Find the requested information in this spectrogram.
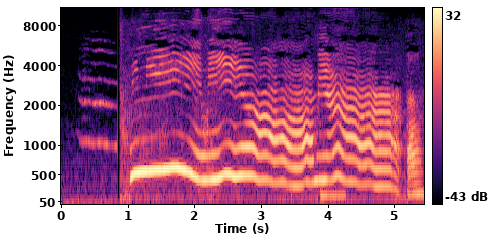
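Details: Domestic cat giving a long, loud drawn-out meow that wavers up and down in pitch for about four seconds, then ends in a short falling cry; a quiet voice is heard just before.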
